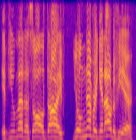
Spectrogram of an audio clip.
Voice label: nervous, hostage reactions; czero opforce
